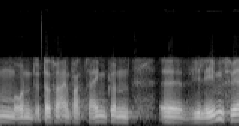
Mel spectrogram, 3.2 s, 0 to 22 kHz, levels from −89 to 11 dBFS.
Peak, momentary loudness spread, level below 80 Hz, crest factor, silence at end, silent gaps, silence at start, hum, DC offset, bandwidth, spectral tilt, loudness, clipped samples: -6 dBFS; 7 LU; -76 dBFS; 16 dB; 0 s; none; 0 s; none; under 0.1%; 4.1 kHz; -8 dB/octave; -23 LUFS; under 0.1%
